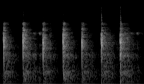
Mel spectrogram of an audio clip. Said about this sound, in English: You're just hearing the police officers knock on the door now.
